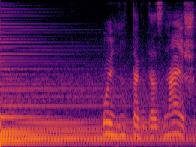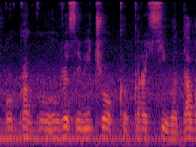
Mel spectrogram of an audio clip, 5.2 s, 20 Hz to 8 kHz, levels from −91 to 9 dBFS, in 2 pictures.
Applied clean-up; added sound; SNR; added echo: none; Strum; 0 dB; none.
